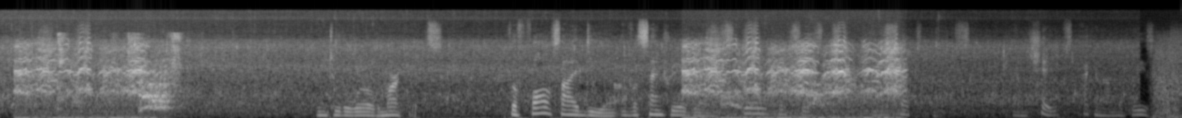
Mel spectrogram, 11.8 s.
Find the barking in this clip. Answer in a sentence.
The barking can be heard from 0.6 to 2.0 s and from 7.2 to 8.4 s.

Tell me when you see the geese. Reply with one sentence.
The geese can be heard from 0.1 to 1.8 s and from 6.8 to 9.1 s.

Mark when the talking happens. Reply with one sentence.
You can hear the talking from 3.1 to 11.7 s.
